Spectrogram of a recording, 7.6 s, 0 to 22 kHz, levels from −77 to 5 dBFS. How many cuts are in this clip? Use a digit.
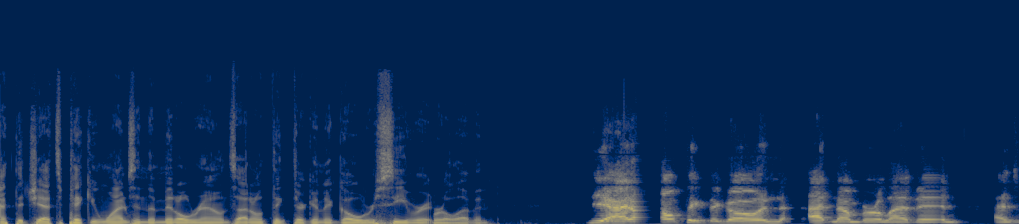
2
